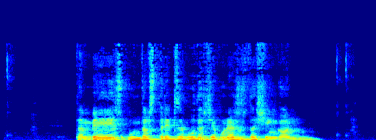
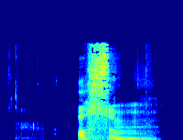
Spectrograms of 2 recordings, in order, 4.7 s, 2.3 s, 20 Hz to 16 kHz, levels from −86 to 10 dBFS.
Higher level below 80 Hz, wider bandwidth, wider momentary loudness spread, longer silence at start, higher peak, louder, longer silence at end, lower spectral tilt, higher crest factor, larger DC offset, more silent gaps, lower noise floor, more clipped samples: first, -56 dBFS vs -68 dBFS; about the same, 11 kHz vs 12 kHz; second, 13 LU vs 18 LU; about the same, 0.95 s vs 0.95 s; about the same, -6 dBFS vs -8 dBFS; first, -22 LUFS vs -25 LUFS; first, 0.75 s vs 0.4 s; first, -8 dB/octave vs -1 dB/octave; second, 16 dB vs 22 dB; neither; neither; about the same, -72 dBFS vs -73 dBFS; neither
